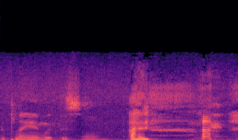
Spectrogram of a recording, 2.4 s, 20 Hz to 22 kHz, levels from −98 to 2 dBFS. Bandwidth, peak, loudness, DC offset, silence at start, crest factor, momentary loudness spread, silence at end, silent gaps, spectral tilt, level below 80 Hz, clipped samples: 14 kHz; -8 dBFS; -30 LUFS; under 0.1%; 0 s; 24 dB; 11 LU; 0 s; none; -2.5 dB/octave; -58 dBFS; under 0.1%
